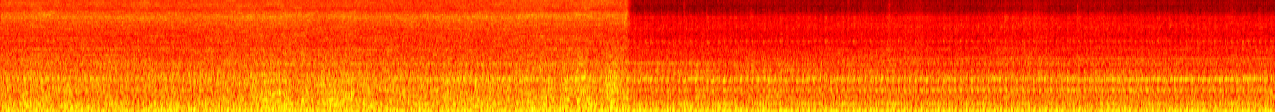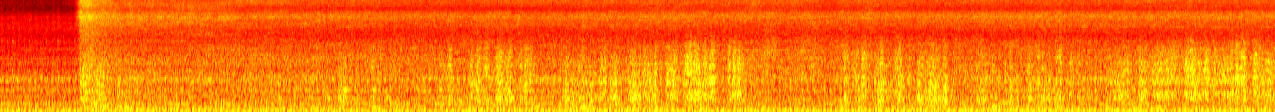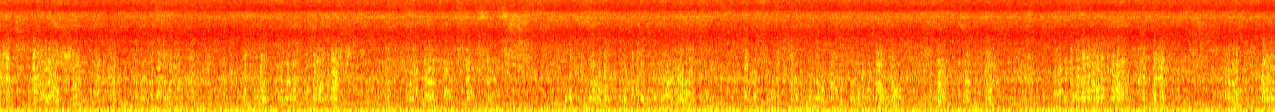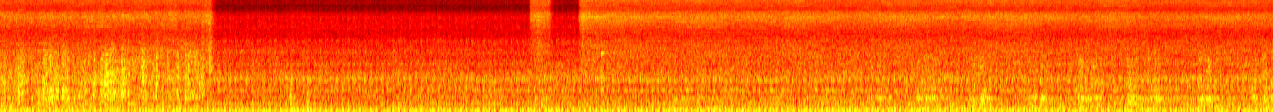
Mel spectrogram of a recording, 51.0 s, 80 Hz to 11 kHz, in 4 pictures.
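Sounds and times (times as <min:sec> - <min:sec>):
spray gun hissing: 0:00.0 - 0:06.3, 0:13.5 - 0:40.4, 0:43.6 - 0:50.9
motor humming: 0:44.3 - 0:50.9.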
